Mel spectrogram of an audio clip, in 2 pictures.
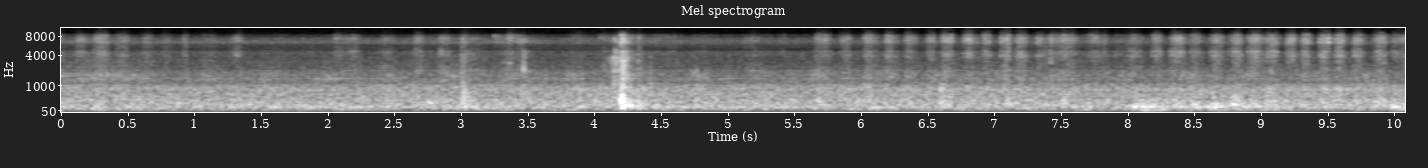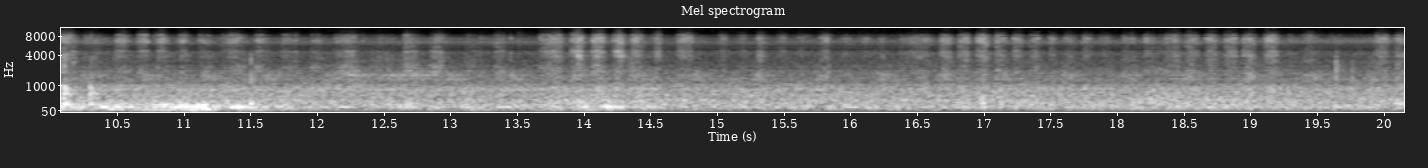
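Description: A crayon scratches briefly on paper.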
